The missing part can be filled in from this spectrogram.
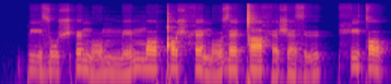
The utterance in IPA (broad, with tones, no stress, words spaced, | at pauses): pi˧˩ zu˧˩ʃʔɘ˦ŋo˩˧ mːe˩˥mːɔ˦ ǃɔ˦ʃ hɛ˥˨ ŋo˩˥zɛ˦ǀa˦ hɛ˩˧ʃɛ˧˩ zɨ˩˧ | hi˥˨ tɔ˥˨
